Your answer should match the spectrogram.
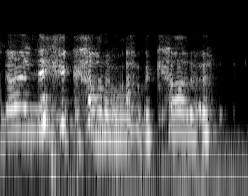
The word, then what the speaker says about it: Nikocado Avocado: Yeah, like Nikocado Avocado.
